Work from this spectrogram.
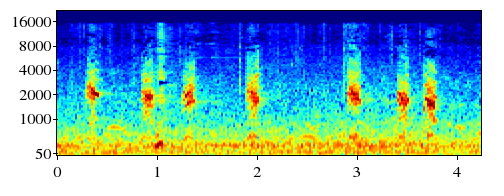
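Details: A stressed female pinscher barking at the beach: seven short, sharp, high yapping barks in irregular bursts over about four seconds, above a steady background hiss.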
